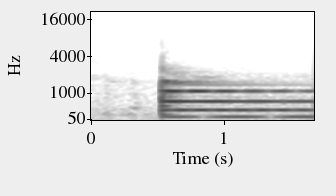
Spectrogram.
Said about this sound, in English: If the bell's too loud at the beginning, then it doesn't fade away nicely. The best part of the bell ringing is the fading away. Let's try it again.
